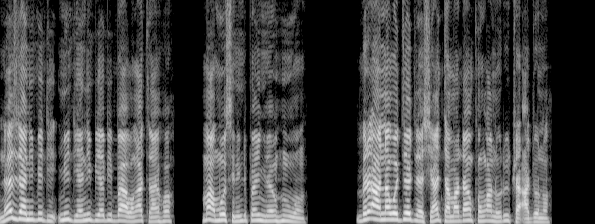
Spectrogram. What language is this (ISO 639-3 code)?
aka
